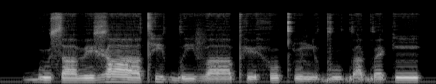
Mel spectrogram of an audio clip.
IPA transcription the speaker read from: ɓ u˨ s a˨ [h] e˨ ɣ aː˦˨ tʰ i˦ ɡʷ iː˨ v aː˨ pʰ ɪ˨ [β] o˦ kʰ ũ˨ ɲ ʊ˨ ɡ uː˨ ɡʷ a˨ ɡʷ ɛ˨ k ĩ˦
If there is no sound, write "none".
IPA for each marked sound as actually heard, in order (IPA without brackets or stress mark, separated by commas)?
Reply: β, h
